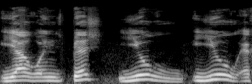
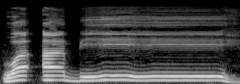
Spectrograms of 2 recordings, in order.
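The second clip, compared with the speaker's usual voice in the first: melodic, drawn-out tajweed chant; Quran recitation; 3 semitones higher, much slower than usual. Shown as a demonstration. Teacher chants the verse for students to copy. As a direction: sing the verse slowly.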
